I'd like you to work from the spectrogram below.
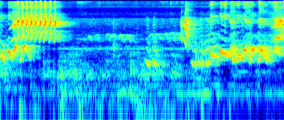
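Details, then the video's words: Long-tailed shrike giving harsh, buzzy squawks and grating rasping bursts, a loud burst at the start and another longer harsh passage after a short quieter gap. "suara burung pentet"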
